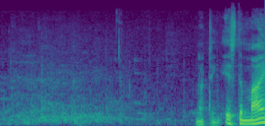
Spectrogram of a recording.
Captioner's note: laughter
